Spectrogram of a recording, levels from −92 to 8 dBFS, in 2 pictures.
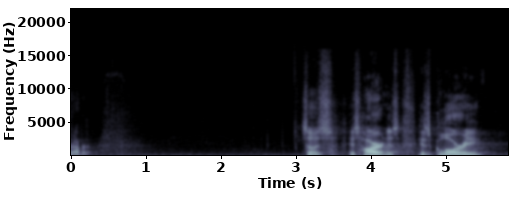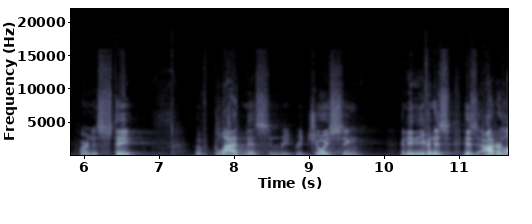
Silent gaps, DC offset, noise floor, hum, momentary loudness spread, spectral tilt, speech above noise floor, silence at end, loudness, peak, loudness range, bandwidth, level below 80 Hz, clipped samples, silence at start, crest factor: none; under 0.1%; -69 dBFS; none; 22 LU; -5 dB/octave; 43 dB; 0 s; -26 LUFS; -2 dBFS; 10 LU; 15 kHz; -62 dBFS; under 0.1%; 0 s; 26 dB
